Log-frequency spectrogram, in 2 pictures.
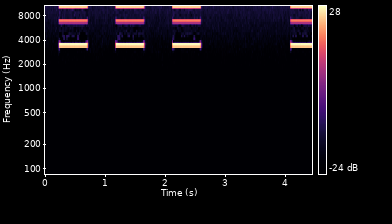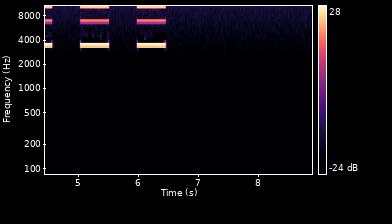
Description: Alarm pattern, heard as an alarm's beeps, played twice, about 3500 Hz. Temporal three. Smoke or fire, evacuate.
